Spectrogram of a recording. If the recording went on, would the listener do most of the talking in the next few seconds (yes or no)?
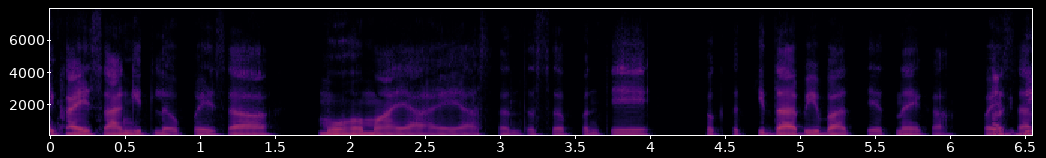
yes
